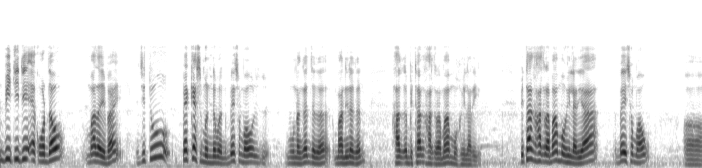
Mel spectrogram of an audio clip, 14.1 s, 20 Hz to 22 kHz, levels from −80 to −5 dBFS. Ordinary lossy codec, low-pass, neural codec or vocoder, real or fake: none; 7.2 kHz; none; real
